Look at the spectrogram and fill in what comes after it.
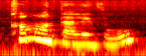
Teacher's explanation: the T of comment this time is going to get pronounced because it's leading us all the way to this next word that begins with a vowel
